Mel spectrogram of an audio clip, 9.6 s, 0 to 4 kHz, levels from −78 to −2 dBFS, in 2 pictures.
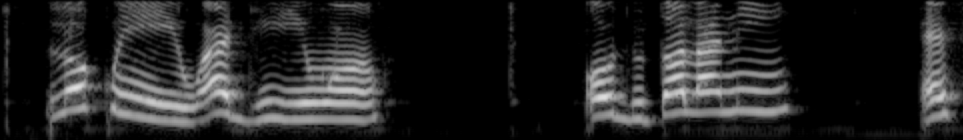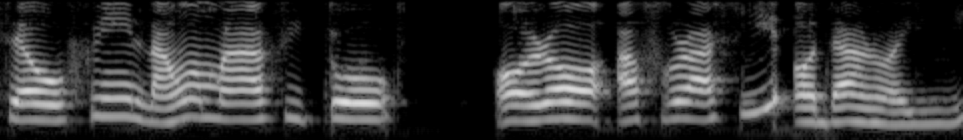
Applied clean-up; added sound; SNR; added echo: neural mask model DeepFilterNet 3.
